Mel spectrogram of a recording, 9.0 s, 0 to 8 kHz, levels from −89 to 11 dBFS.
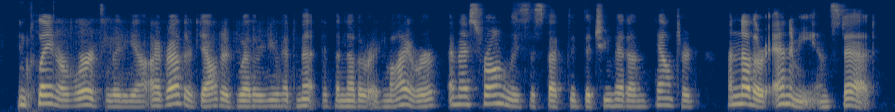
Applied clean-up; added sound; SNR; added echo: neural mask model DeepFilterNet 3.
